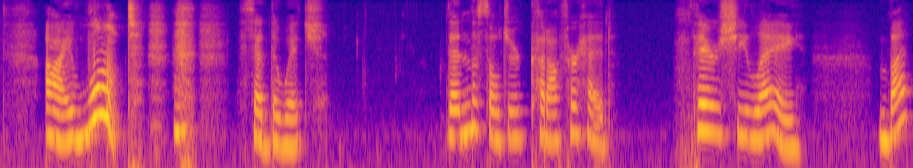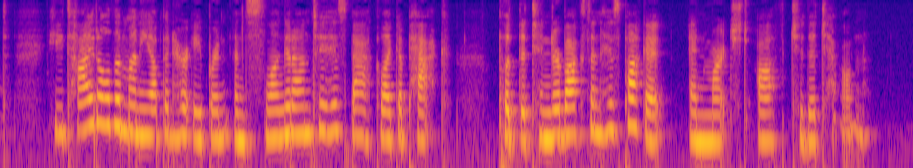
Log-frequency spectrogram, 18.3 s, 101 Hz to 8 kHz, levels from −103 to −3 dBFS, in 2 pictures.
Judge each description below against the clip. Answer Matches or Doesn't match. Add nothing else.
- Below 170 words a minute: Matches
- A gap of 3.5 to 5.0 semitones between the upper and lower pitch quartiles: Doesn't match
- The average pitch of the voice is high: Matches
